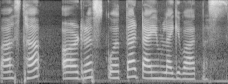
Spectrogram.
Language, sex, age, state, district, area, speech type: Kashmiri, female, 30-45, Jammu and Kashmir, Anantnag, rural, read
